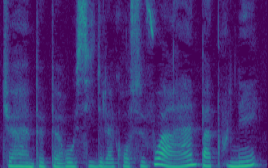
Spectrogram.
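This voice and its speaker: A woman voicing a grumbling little boy frog, with a high, complaining childlike tone. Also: unhurried, dark tone, slightly rough.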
